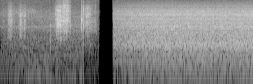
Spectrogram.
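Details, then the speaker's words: Blower fan salvaged from a non-working electric heater, run on high setting: after a few clicks the fan starts and holds a steady, even airy whoosh with no rattle or wobble; blower healthy. "But we did check it on high. We got it on high. We'll pause here and we'll fire it up so you can see the blower working."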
